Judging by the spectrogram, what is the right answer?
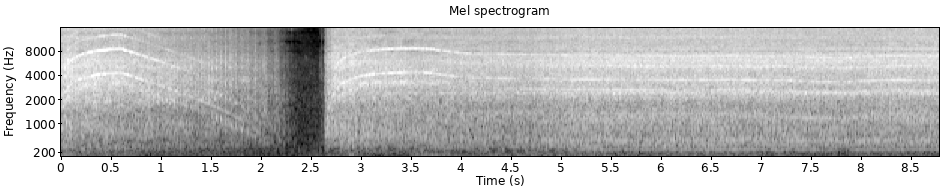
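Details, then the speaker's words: Old Black and Decker U-144 belt sander after repairing its damaged gears, which had caused loud grinding: a steady high motor whine that winds down, restarts and settles to an even hum with no grinding noise. "let's put this dude through the ringer give him a test drive no more grinding noise"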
